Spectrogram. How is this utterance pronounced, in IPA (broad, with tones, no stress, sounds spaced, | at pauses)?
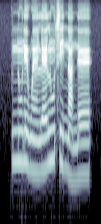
n ũ˧ ɾ e˨ w ɛ̃˨ l ɛ˨˦ l ũ˦ s i˧ n a˨ n ɛ˧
